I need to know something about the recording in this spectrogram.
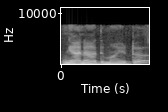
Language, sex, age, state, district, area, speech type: Malayalam, female, 30-45, Kerala, Pathanamthitta, rural, spontaneous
